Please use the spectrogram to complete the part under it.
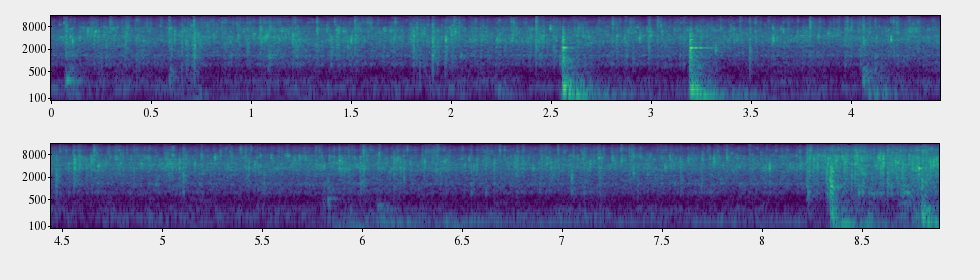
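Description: Salmon fillets searing in a hot pan, some stood on their sides to brown: a steady, loud hiss of sizzling oil throughout, with a few sharp utensil taps and scrapes.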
